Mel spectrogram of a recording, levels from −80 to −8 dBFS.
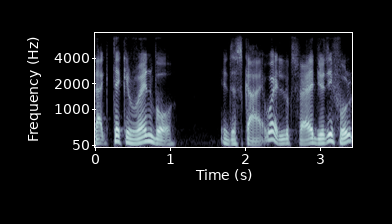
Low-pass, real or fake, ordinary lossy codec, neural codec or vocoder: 7.2 kHz; real; Opus, 32 kbps; none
